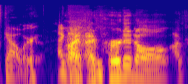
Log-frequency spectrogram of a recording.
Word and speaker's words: Gower: guest on today and his name is Brian Gower I hope I did not completely like just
